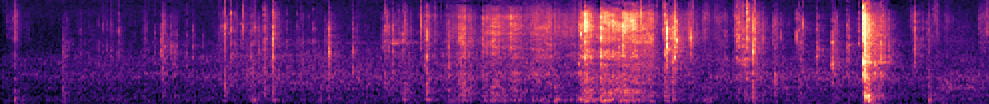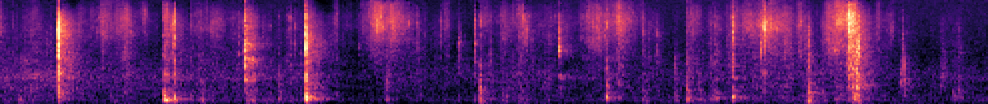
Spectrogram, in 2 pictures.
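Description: Utility knife slitting packing tape along a cardboard box, with scraping and ripping and many sharp clicks and knocks, then the cardboard flaps being pulled open near the end.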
